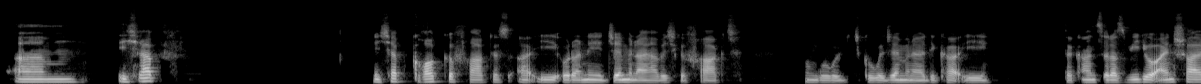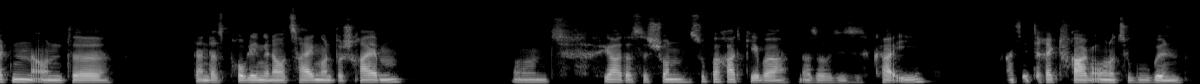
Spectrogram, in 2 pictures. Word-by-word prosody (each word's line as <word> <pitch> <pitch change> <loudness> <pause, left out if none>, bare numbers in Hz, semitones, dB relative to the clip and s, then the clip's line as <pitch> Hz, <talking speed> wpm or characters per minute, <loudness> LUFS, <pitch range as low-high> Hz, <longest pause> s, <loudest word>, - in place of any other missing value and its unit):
Ähm, 120 0 +3 0.4
ich 130 0 +1
habe 155 +1 +7 2.1
ich 115 +2 -1
habe 135 -1 +3
Grok 130 +2 +3
gefragt, 110 -4 0
das 105 -1 -6
AI 110 0 0
oder 105 -1 +4
nein, 105 -3 +2
Gemini 105 -1 +4
habe 95 0 +1
ich 100 - -7
gefragt 90 -1 -3 0.6
von 105 - -3
Google 100 -1 -1 0.2
Google 100 -1 0
Gemini, 100 -2 +2
die 100 0 -4
KI. 100 -1 0 0.7
Da - - -2
kannst 110 0 -1
du - - +4
das 105 0 +3
Video 115 +1 +5
einschalten 115 0 +3
und, 100 -1 -3
äh, 100 -2 +2 0.9
dann 100 -1 -2
das 100 0 -4
Problem 100 0 +1
genau 100 0 +1
zeigen 100 +1 +1
und 100 - -2
beschreiben. 105 +3 -1 1.1
Und, 105 0 -8 0.3
ja, 115 -1 +2
das 105 +2 -6
ist 110 - -5
schon 115 -1 -2
super 120 +2 -5
Ratgeber, 100 -4 -1
also 100 0 -6
dieses 95 +1 -13
KI. 105 +5 -2 0.8
Kannst - - -11
du - - -5
direkt - - -3
fragen, 105 -1 +3
ohne 105 -1 0
zu 100 -1 -10
googeln. 100 -2 -1
105 Hz, 130 wpm, -23 LUFS, 100-115 Hz, 2.1 s, habe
